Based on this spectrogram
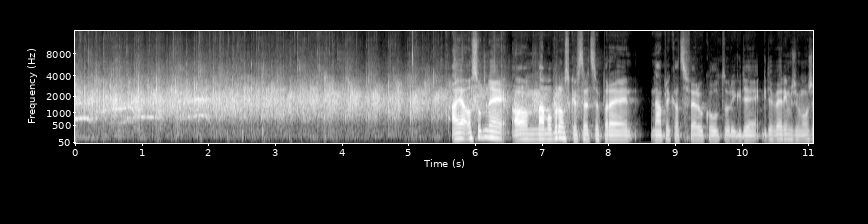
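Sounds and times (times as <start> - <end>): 
audience applause at a church gathering: 0.0 - 7.7
speech: 5.6 - 11.0.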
